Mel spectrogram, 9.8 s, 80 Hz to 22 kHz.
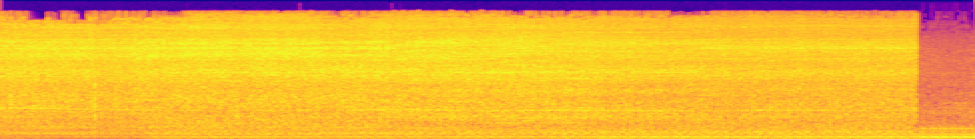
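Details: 1987 Chevy C10 fuel-injected truck, abandoned 10+ years, started after both tanks and fuel pumps were replaced: it fires and settles into a steady, even idle with a smooth low rumble and no knocks or misses.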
